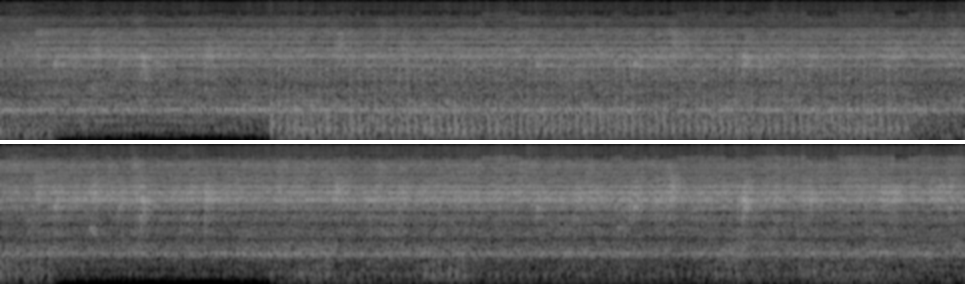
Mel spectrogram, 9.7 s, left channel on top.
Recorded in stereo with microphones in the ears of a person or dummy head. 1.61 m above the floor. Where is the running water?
70° right (ahead or behind), 1.4 m.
